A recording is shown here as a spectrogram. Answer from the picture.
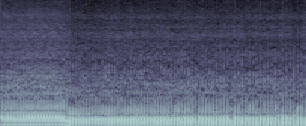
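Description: KTM supermoto motorcycle engine running steadily at low revs while rolling along slowly, with a slight dip in pitch about half a second in.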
